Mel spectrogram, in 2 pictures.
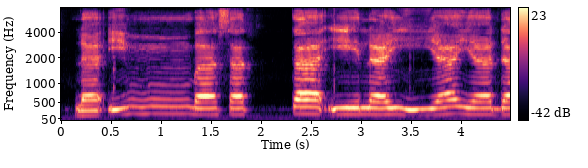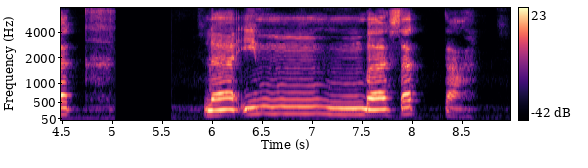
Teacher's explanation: Ta bertemu ta, maka ta ini yang sifat asalnya adalah qalqalah tidak jadi karena kita masukkan ke ta. Untuk makhrajnya sama-sama ujung lidah bertemu dengan pangkal gigi seri atas, maka ta ini kita masukkan ke ta.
